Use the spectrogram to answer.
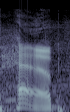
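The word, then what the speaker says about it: Haab: first talked to him he said it's pronounced Hab like cab and I think about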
